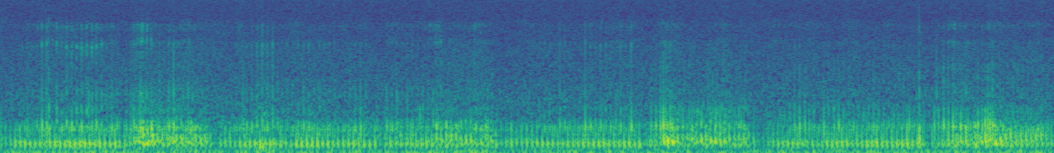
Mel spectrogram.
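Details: A cat's steady low purr, throaty and vibrating, rising and falling gently as it alternates between in-breath and out-breath about once a second.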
